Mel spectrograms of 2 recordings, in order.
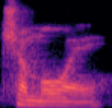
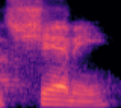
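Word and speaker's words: chamois: m o i s it looks like chamoy or chamo or whatever this pronoun shammy technically uh I don't really like go after people that pronounce it wrong because I'm just I I could be wrong I'm pretty sure that's how you say it um but a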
